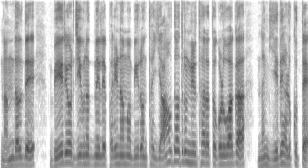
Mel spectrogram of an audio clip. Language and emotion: Kannada, fearful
